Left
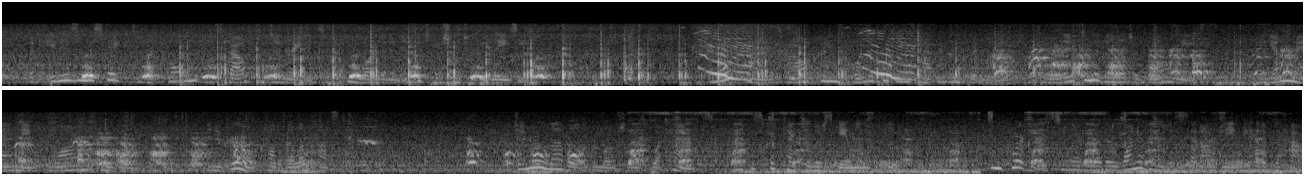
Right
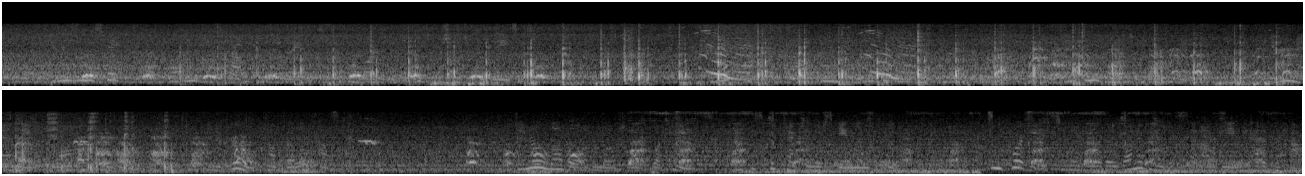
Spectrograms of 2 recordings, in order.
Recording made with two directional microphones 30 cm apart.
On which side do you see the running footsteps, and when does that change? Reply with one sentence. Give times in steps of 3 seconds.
In this clip you hear the running footsteps on the left from 0 s, in the centre from 6 s, on the right from 9 s and not at all from 15 s.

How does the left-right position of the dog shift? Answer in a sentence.
You can hear the dog stay put.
